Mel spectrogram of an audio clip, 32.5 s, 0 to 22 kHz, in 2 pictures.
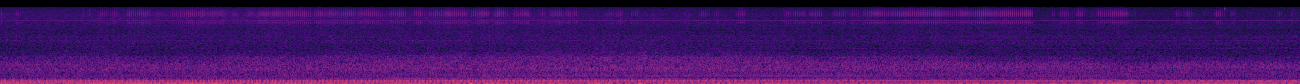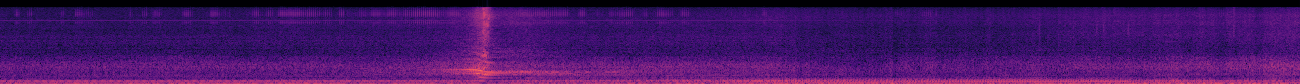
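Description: Chrysler 440 cubic-inch (7.2 L) V8 of a modified 1974 Jensen Interceptor, heard from inside the car, running with a deep, steady throb at a cruise up a mountain grade; over the last few seconds its note rises as it picks up speed. A single sharp click about two-thirds of the way through.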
